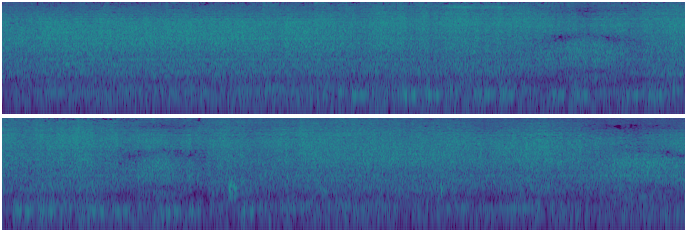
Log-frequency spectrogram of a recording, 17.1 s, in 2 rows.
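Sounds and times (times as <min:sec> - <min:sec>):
electric train rumbling past: 0:00.0 - 0:17.0
wind on the microphone: 0:03.5 - 0:17.0.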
